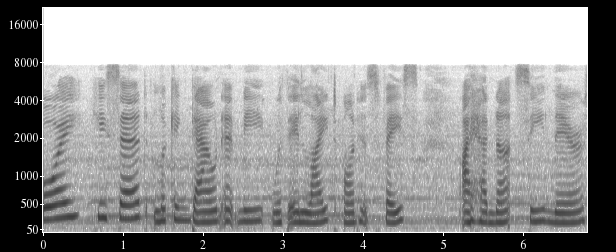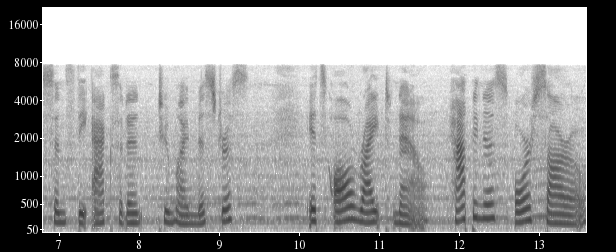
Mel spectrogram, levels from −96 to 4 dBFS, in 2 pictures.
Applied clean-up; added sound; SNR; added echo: none; Insect + Engine; 15 dB; none.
